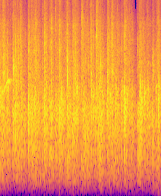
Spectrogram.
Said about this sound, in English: Are we ready, everybody? So, first of all, just, again, a quick round of applause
